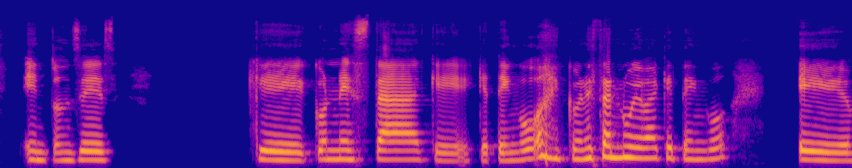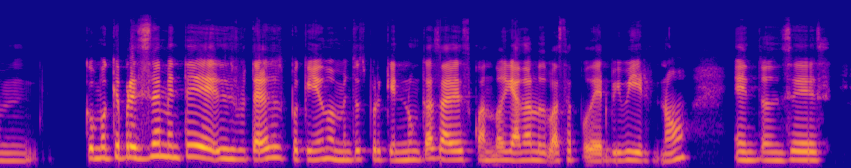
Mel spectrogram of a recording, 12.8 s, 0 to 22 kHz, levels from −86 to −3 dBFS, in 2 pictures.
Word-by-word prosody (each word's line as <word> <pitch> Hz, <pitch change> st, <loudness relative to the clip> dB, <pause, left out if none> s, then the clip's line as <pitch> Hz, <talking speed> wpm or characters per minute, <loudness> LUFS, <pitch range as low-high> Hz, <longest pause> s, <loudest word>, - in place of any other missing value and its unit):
entonces 195 Hz, 0 st, -2 dB, 1.0 s
que 200 Hz, -4 st, +1 dB
con 215 Hz, 0 st, -1 dB
esta 210 Hz, 0 st, +2 dB
que 180 Hz, -3 st, -6 dB
que 180 Hz, -, -5 dB
tengo, 190 Hz, +5 st, -2 dB, 0.2 s
con 225 Hz, +1 st, -1 dB
esta 265 Hz, +4 st, +4 dB
nueva 250 Hz, -1 st, +3 dB
que 245 Hz, +1 st, -2 dB
tengo, 225 Hz, +3 st, -6 dB, 0.5 s
em, 185 Hz, -2 st, 0 dB, 0.3 s
como 245 Hz, +1 st, 0 dB
que 270 Hz, -, +1 dB
precisamente 265 Hz, 0 st, +5 dB
el 215 Hz, -, +1 dB
disfrutar 220 Hz, -2 st, +2 dB
de 235 Hz, -, +2 dB
esos 255 Hz, -2 st, -5 dB
pequeños 215 Hz, +1 st, -1 dB
momentos 210 Hz, -1 st, -4 dB
porque 210 Hz, -2 st, -3 dB
nunca 205 Hz, +3 st, -2 dB
sabes 205 Hz, -1 st, +2 dB
cuándo 100 Hz, +1 st, -4 dB
ya 145 Hz, -, +4 dB
no 200 Hz, -, +1 dB
los 190 Hz, -2 st, -3 dB
vas -, -, -3 dB
a 205 Hz, -, -8 dB
poder -, -, -2 dB
vivir, 190 Hz, -1 st, -2 dB
¿no?, 245 Hz, +3 st, -4 dB, 0.3 s
entonces, 195 Hz, 0 st, -2 dB
210 Hz, 165 wpm, -24 LUFS, 195-230 Hz, 1.0 s, precisamente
